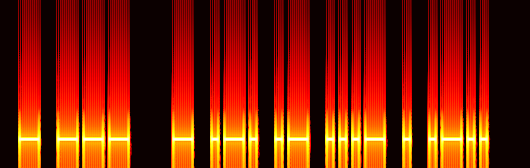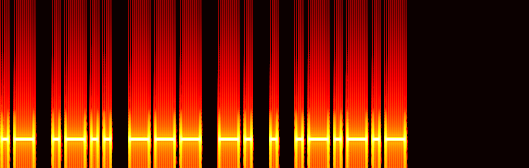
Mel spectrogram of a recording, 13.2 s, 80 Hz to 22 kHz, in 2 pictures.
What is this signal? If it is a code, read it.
Morse code, heard as a keyed tone, about 15 wpm, 700 Hz. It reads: TO TRAVEL ALONE.
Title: Sentences from Top 1100 Words 15wpm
